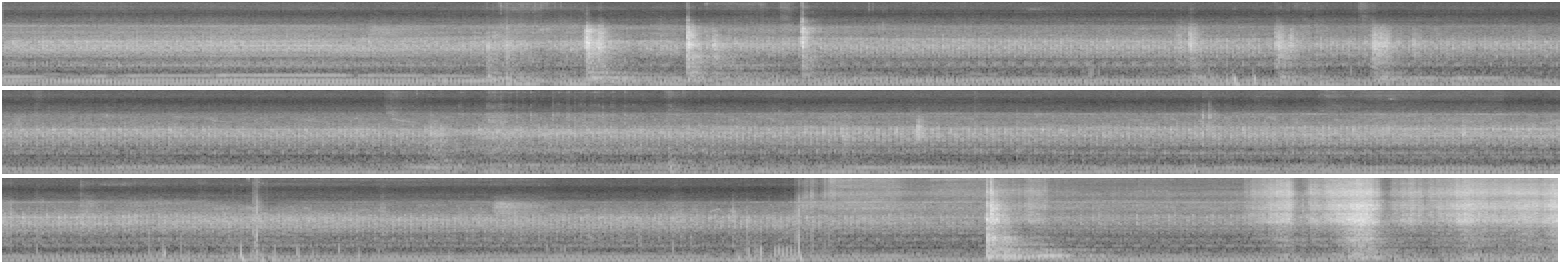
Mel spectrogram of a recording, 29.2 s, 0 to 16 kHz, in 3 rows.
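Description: Komatsu WA30-6 compact wheel loader's diesel engine idling steadily, its pitch rising and falling briefly about a second in. A few sharp clicks and knocks sound over it, the loudest near the end.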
